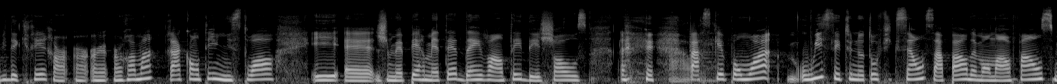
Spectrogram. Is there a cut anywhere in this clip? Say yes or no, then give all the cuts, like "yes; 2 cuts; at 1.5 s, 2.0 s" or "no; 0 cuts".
yes; 1 cut; at 6.1 s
